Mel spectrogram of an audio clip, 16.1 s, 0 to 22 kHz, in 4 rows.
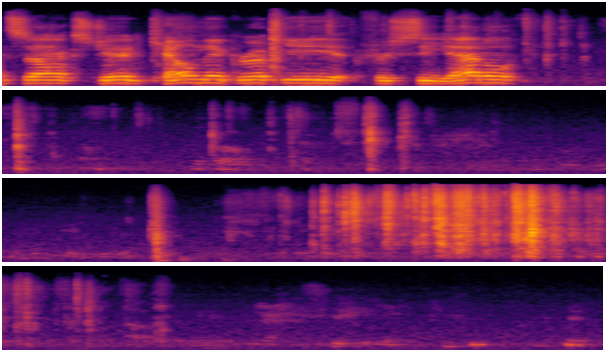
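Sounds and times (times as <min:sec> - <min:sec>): crinkly rustling: 0:03.4 - 0:06.9, 0:09.6 - 0:13.2
card snapping: 0:05.8 - 0:06.8.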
